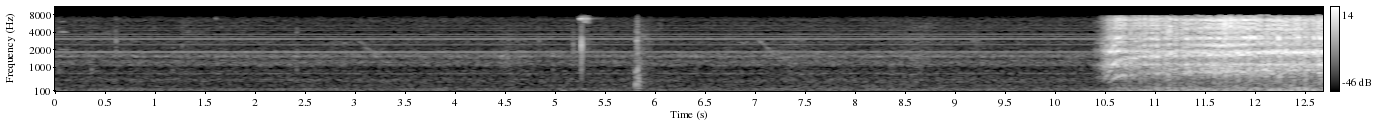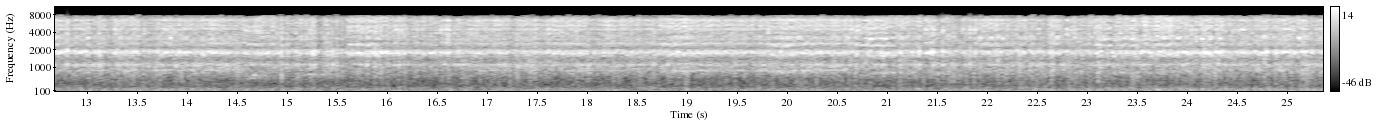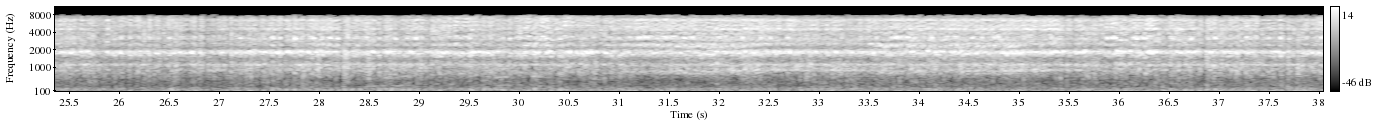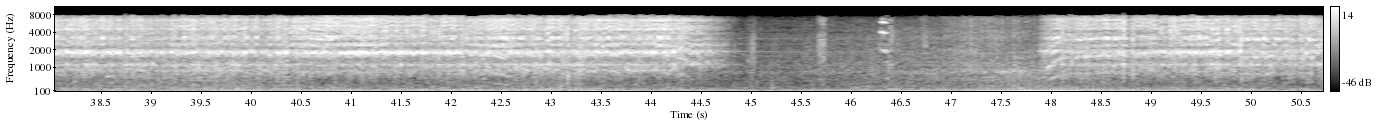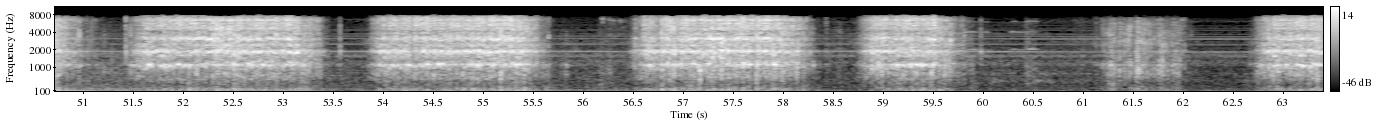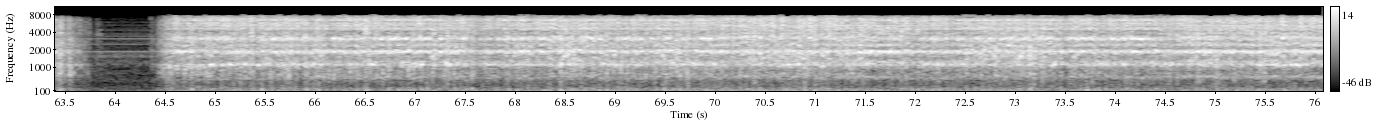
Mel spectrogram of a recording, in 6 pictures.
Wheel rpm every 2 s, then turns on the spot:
0, 0, 0, 0, 0, 130, 230, 230, 230, 230, 220, 220, 230, 230, 230, 220, 230, 220, 230, 230, 230, 220, 60, 10, 190, 110, 100, 100, 90, 70, 10, 40, 90, 160, 160, 160, 160, 160.
none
